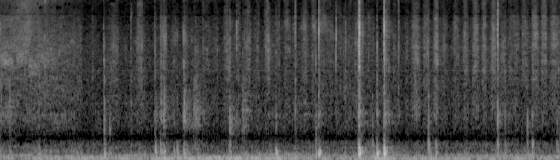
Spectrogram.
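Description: A blue microfiber cloth, held in the fingertips, is wiped across the plastic keys of a gold HP laptop with an aluminium deck, lightly pressing them as it goes. The result is a steady, soft, low rubbing and scratching with faint irregular key clicks, plus a few sharper taps near the middle.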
